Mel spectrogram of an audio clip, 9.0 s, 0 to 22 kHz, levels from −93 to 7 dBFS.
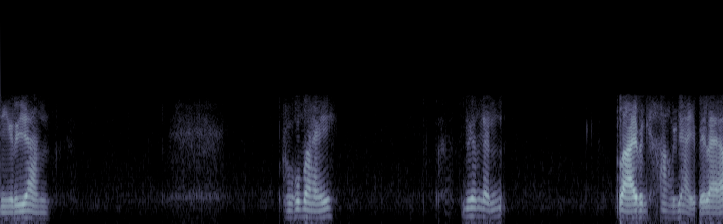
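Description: From the start, the whole clip carries the sound of the G.723.1 codec. The speech is confined to a narrow telephone band of roughly 300 Hz to 3.4 kHz. The damage is heavy. Voices sound muffled and hoarse, and consonants smear together. This fits a low-rate coder of around 6.3 kbit/s. It works on 30 ms frames and tracks the voice only slowly, so quick changes in the speech get blurred.

At 5.57 s, a packet drops out. Its loss lasts about 30 ms, the length of one codec frame. The decoder fills the gap by repeating its last pitch and filter at a falling level. The result is a brief smear from 5.57 to 5.60 s.

At 8.42 s, a second VoIP packet loss, concealed by the speech codec, covers another 30 ms gap. Here the distortion persists longer, to 8.49 s. Each frame builds on the one before, so the speech stays weak and colored after packets resume.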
